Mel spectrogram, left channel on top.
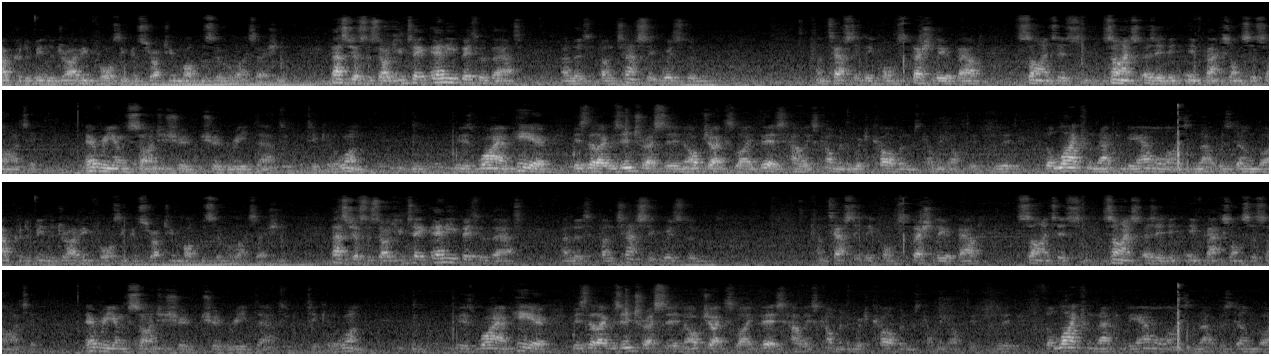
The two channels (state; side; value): quieter; right; 5.7 dB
